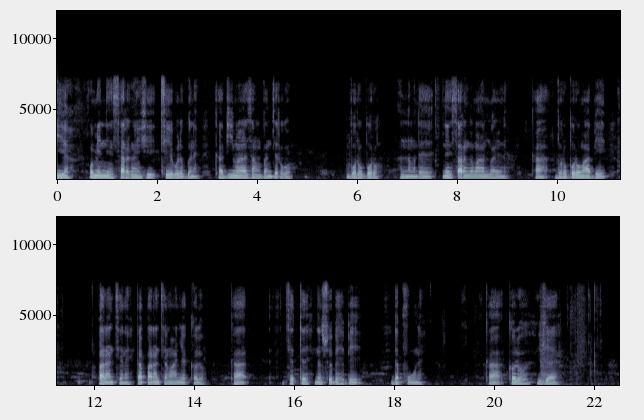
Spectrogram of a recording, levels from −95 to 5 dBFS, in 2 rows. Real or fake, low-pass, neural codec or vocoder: fake; 7.2 kHz; codec, 16 kHz, 16 kbps, FreqCodec, smaller model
